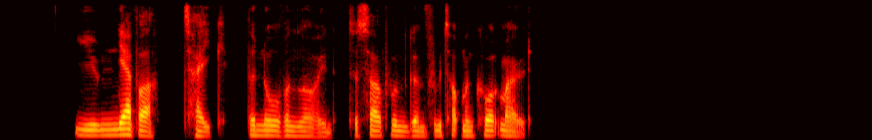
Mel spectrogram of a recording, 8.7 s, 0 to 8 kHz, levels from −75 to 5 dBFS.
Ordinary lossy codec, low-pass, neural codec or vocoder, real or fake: Opus, 24 kbps; 7.2 kHz; codec, 24 kHz, 0.9 kbps, WavTokenizer, medium speech release version 2; fake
